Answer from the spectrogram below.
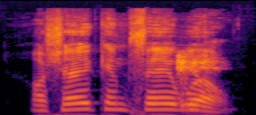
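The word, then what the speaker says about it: Ashokan Farewell: We are now back with, oh, how do I pronounce this? Oshoken Farewell? Did I say that right? Oshoken? – Yeah. – Oshoken Farewell.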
